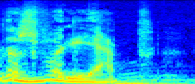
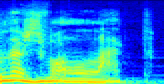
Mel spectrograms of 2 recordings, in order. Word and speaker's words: desvetllat: O desvetllat, perquè es pot pronunciar de totes dues maneres, eh? Desvetllat o desvetllat. Desvetllat es pronuncia, doncs, a la zona sud de les Terres de l'Ebre, País Valencià i les Illes.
